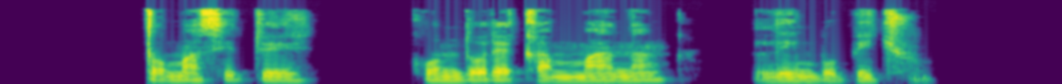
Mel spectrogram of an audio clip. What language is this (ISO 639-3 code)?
qxu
